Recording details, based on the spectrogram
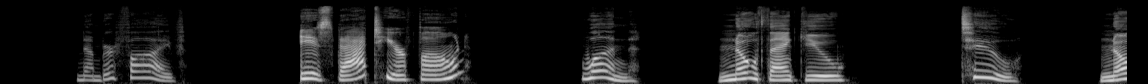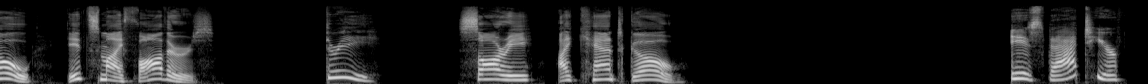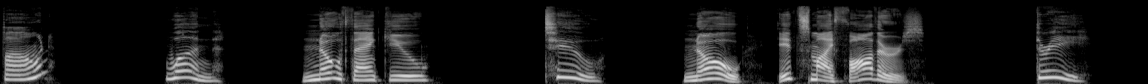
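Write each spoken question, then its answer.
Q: Is that your phone?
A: 2: No, it's my father's.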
